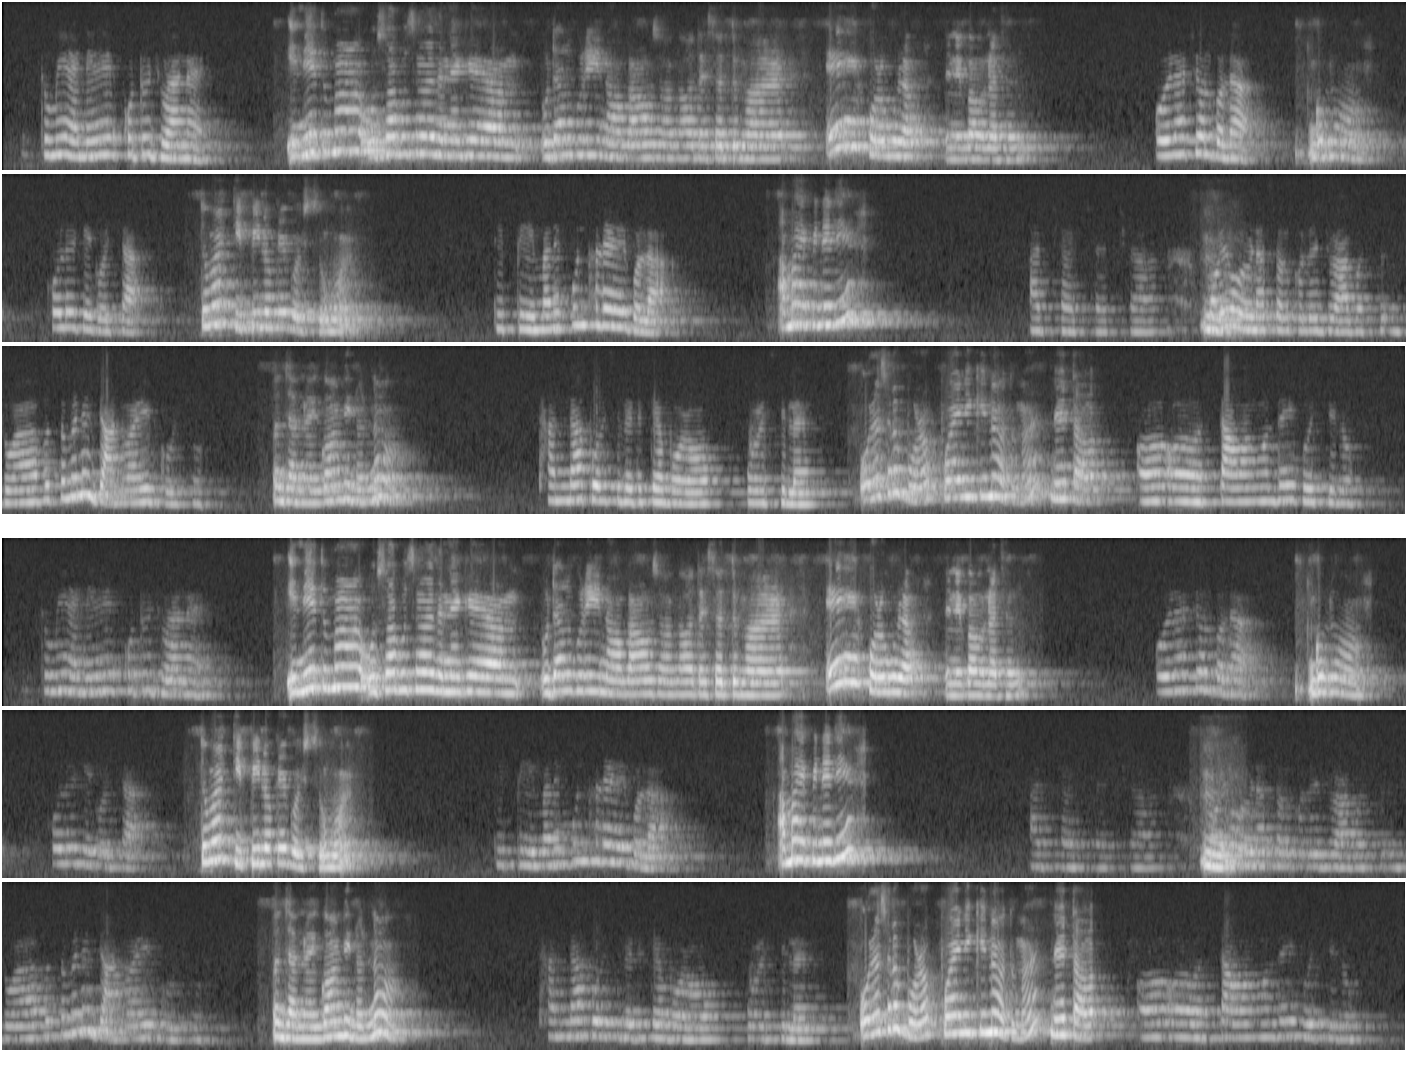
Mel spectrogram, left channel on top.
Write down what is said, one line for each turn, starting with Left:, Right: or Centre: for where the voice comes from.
Left: তুমি এনে ক'তো যোৱা নাই।
Right: এনে তোমাৰ ওচৰ পুছৰৰ যেনেকে ওদালগুৰি, নগাঁও, চগাঁও তাৰপিছত তোমাৰ এই সৰু-সুৰা এনেকুৱা অৰুণাচল।
Left: অৰুণাচল গ'লা?
Right: গ'লোঁ।
Left: কলৈকে গৈছা?
Right: তোমাৰ টিপিলৈকে গৈছোঁ মই।
Left: টিপি মানে কোনফালে গ'লা?
Right: আমাৰ এপিনে দি।
Left: আচ্ছা, আচ্ছা, আচ্ছা। অ',
Right: উম
Left: ময়ো অৰুণাচল কলৈ যোৱা বছৰ, যোৱা বছৰ মানে জানুৱাৰীত গৈছোঁ।
Right: অ', জানুৱাৰীত গৰম দিনত ন'।
Left: ঠাণ্ডা পৰিছিলে তেতিয়া বৰফ। পৰিছিলে।
Right: অৰুণাচলত বৰফ পৰে নেক কি নো তোমাৰ নেট?
Left: অ', অ', টাৱাঙলৈ গৈছিলোঁ।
